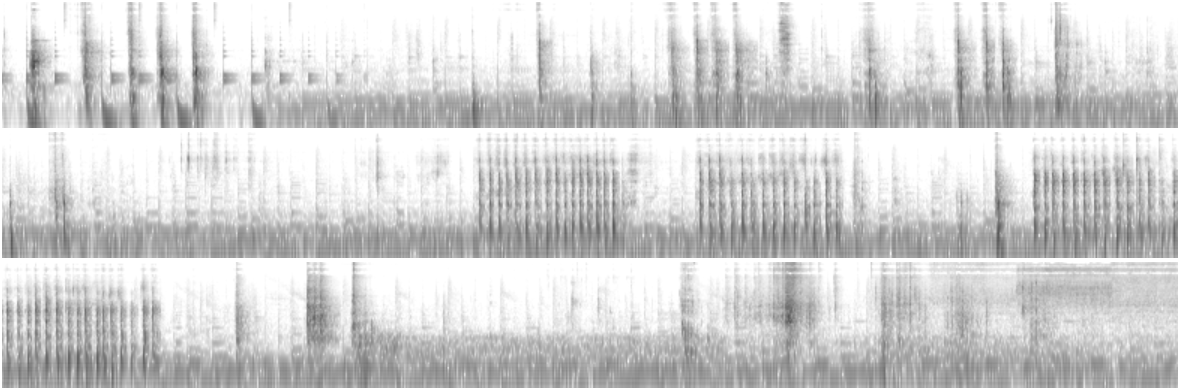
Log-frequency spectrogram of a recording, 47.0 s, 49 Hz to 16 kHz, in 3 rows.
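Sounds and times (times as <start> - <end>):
background music: 0.0 - 47.0.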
